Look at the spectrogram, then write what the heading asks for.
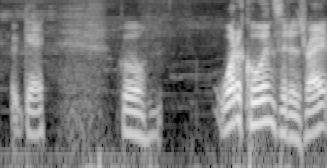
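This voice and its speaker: Lively intonation marks this man's speech, delivered in an American accent. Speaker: gaming streamer. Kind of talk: live gameplay stream chat. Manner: casual, chatty.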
